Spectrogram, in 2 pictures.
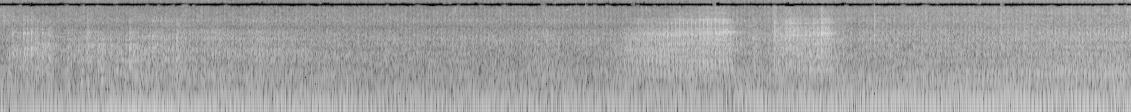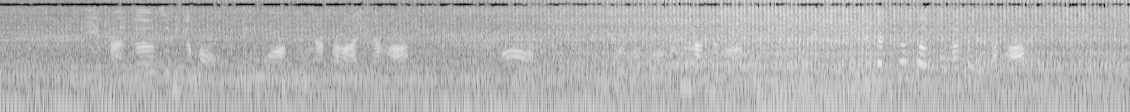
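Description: A forklift's diesel engine rumbles steadily at idle.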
